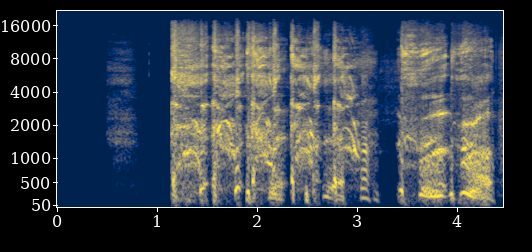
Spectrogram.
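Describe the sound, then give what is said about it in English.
A short inhale, then a loud fit of harsh coughing, several rough bursts in quick succession with brief gasping pauses, lasting a few seconds with no talking. “You know what I could use? A used cough drop.”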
